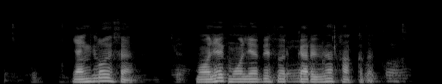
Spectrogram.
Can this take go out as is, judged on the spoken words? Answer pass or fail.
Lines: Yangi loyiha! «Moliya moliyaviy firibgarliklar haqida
pass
